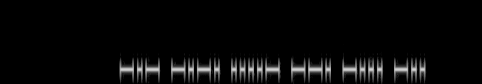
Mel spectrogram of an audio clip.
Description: Morse code, heard as a keyed tone, about 27 wpm, 700 Hz. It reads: KC4GBD
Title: USA Call Signs - 2x Character Spacing - 28wpm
